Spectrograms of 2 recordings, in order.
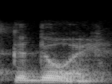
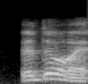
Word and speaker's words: Godoy: So your last name is pronounced Godoy? Yes, Godoy. Godoy.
